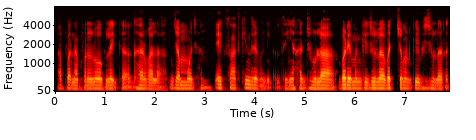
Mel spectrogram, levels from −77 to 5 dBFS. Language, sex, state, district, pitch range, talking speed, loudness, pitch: Hindi, male, Chhattisgarh, Raigarh, 110-120 Hz, 175 wpm, -31 LUFS, 115 Hz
